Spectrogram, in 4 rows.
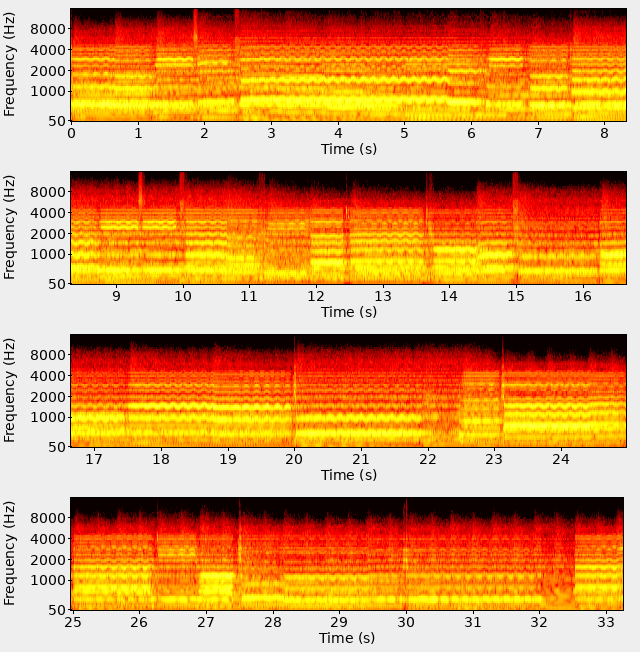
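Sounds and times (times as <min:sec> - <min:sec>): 
soprano singing a requiem offertory: 0:00.0 - 0:33.2.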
